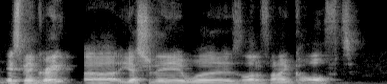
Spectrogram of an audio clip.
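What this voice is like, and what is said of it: Hoarse, nearly lost voice. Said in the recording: “I've lost my voice at the moment... my voice was completely gone... I sound absolutely just horrendous right now”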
